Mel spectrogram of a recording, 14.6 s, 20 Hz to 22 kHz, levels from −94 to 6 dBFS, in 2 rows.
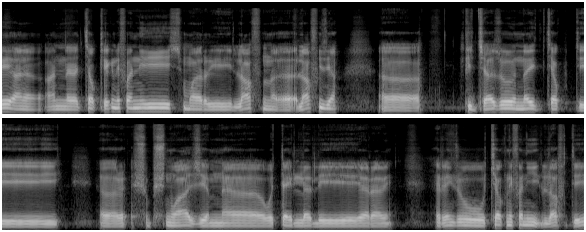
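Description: A speech recording with no technical fault to point to. Nothing in the audio calls for a time, a value or a cause.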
